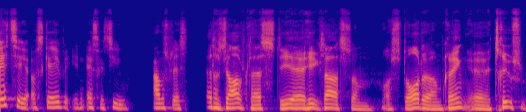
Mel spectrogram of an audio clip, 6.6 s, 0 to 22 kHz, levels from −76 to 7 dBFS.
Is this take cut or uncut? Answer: uncut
